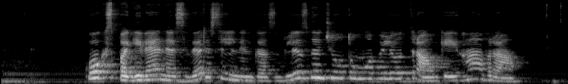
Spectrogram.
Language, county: Lithuanian, Šiauliai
